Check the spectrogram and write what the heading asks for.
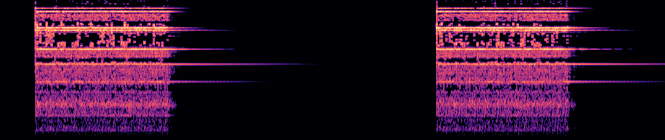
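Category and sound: household object, telephone ringing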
